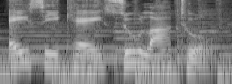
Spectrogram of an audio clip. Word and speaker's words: axolotl: The axelottle, pronounced acula, is a type of salamander found only in Mexico's ancient lakes, like Lake Zochilo.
